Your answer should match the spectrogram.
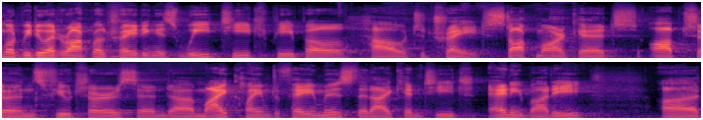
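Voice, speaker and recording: A man's voice: mid-range voice, pushed and bright. A man with a foreign accent introducing himself informally as a guest speaker on stage. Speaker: guest speaker, trading business owner. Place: stage at a filmed live event.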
